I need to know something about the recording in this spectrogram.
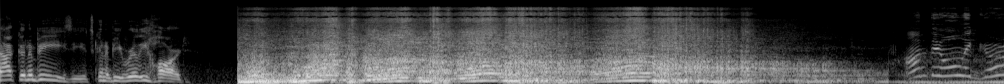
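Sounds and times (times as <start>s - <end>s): car engine revving: 2.4s - 8.9s.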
